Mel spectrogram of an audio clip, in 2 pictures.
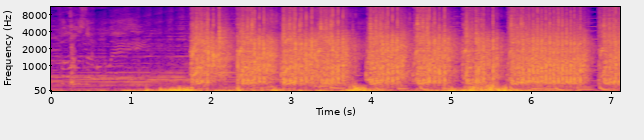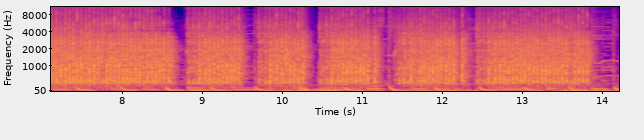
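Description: M249 V3 electric gel blaster firing gel balls in long rapid full-auto bursts, its motor and gearbox cycling, with several short pauses between bursts. The firing starts about two seconds in, over background music.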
